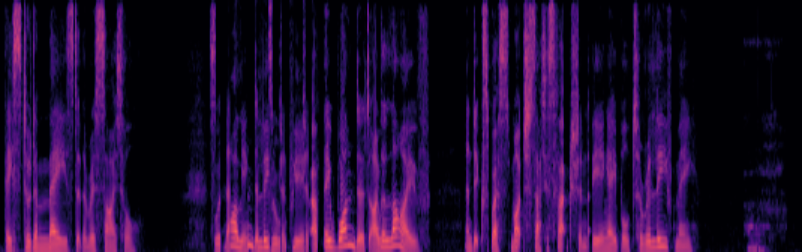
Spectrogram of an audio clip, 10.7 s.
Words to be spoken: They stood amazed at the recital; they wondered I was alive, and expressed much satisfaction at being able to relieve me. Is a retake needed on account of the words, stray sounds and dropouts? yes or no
yes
